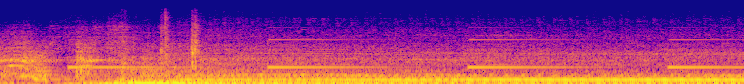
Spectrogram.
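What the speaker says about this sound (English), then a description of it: "All right, let's crank this thing. All right, it's gonna sound pretty bad." A misfiring car engine is cranked and catches, then settles into a rough, steady idle close by, while a vehicle's electronic chime beeps at regular intervals over it.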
